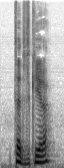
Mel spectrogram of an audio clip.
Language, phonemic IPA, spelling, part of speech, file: Arabic, /tað.ki.ra/, تذكرة, noun, Ar-تذكرة.ogg
- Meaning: 1. verbal noun of ذَكَّرَ (ḏakkara) (form II) 2. memorandum, admonition 3. collection, precepts, summa 4. ticket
